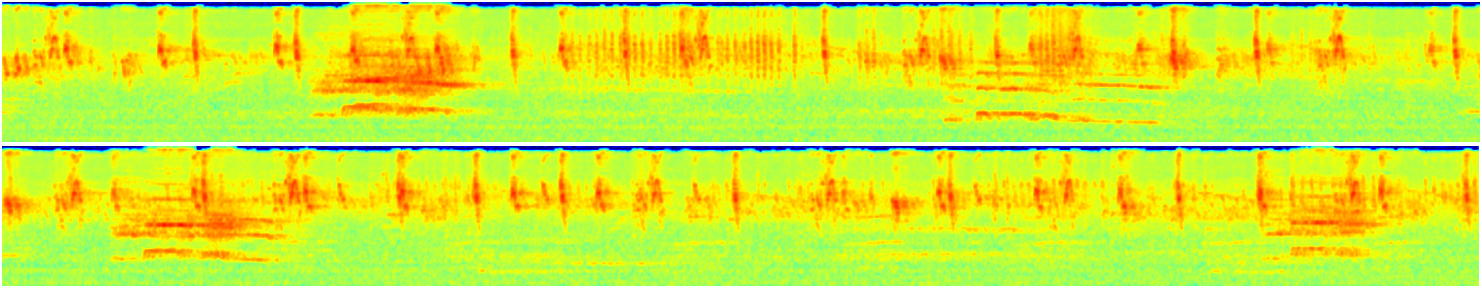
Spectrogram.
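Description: Outdoor birdsong: many short, high chirps throughout, with four longer, louder calls of a second or two each, the loudest about four seconds in.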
